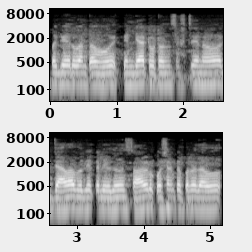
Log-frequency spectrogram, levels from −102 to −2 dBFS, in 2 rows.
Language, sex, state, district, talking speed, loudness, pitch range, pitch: Kannada, male, Karnataka, Dharwad, 125 wpm, -18 LUFS, 130-135 Hz, 135 Hz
